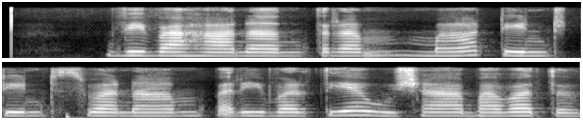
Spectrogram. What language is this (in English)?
Sanskrit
